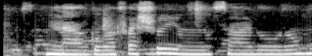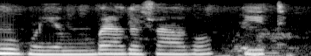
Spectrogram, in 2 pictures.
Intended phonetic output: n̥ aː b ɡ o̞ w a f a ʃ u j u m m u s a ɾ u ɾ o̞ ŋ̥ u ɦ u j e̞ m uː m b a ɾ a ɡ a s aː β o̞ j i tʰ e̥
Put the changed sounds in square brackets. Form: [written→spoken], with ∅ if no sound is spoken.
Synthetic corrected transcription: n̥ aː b ɡ o̞ [w→β] a f a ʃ u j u m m u s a ɾ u ɾ o̞ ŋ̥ u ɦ u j e̞ m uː m b a ɾ a ɡ a [s→z] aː β o̞ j i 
